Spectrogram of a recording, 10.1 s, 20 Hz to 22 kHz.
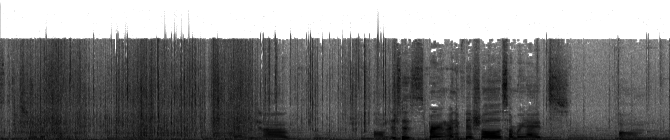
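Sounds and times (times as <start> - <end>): plastic bag crinkling: 0.0 - 6.2
soft background music: 0.0 - 10.0.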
